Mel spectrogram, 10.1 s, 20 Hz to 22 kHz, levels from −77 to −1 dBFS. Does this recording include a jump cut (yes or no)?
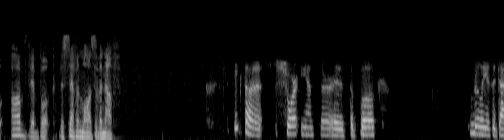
no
